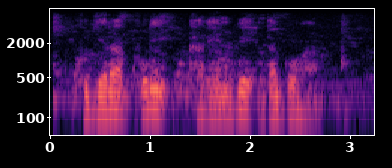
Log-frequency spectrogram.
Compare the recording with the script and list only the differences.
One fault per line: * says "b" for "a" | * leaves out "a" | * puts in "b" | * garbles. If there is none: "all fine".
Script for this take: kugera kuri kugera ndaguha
* says "karindwi" for "kugera"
